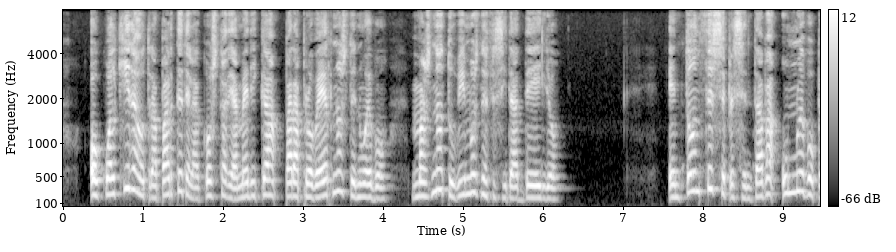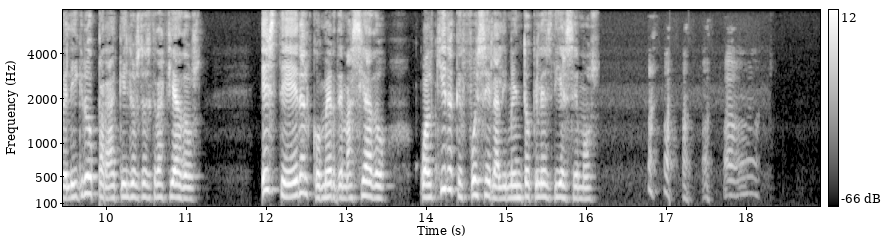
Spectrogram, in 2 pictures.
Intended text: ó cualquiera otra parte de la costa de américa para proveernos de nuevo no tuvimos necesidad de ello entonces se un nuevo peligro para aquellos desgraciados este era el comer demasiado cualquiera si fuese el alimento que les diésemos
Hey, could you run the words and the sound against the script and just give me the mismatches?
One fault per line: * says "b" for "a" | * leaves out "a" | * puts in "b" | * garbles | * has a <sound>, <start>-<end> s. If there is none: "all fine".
* puts in "mas"
* puts in "presentaba"
* says "que" for "si"
* has a laugh, 16.8-18.2 s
